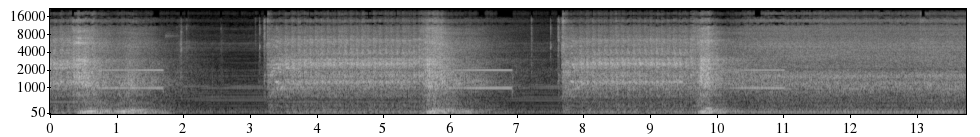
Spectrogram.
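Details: 6.0 Powerstroke diesel, first start after replacing the failed high-pressure oil pump: catches quickly and settles into a steady, even idle with a few brief rev blips, nothing abnormal.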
